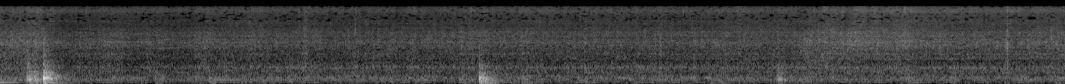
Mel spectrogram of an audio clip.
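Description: Minced mutton and tomato masala sizzling in a nonstick kadai as it is stirred and scraped with a spoon during the bhuna (dry-frying) stage. A few brief knocks of the spoon on the pan, the loudest about half a second in, then near five and eight seconds.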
